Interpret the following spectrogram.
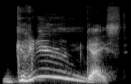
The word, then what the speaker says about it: Grüngeist: That's how you pronounce an U umlaut. It's to start with an E and then purse your lips into a whistle. Grüngeist.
